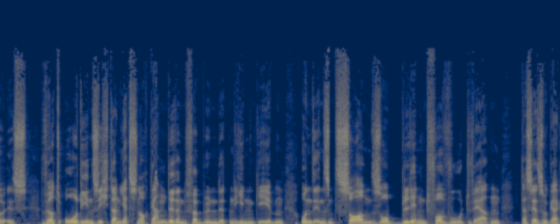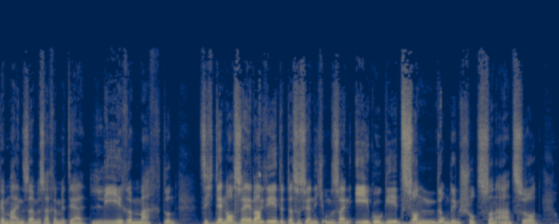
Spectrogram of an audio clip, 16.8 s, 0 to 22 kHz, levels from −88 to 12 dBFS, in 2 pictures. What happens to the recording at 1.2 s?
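Nothing goes wrong at 1.2 s; the speech plays through that moment intact, with no dropout, click, distortion or other audible fault.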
